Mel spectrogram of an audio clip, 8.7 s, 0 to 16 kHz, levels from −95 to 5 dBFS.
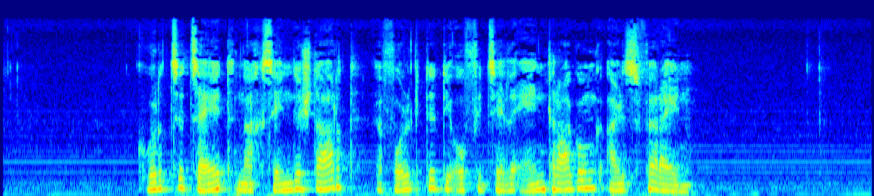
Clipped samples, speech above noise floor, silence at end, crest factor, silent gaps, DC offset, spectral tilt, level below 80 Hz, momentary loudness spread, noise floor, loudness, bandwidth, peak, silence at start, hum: under 0.1%; 30 dB; 1.8 s; 20 dB; none; under 0.1%; -4.5 dB/octave; -58 dBFS; 10 LU; -60 dBFS; -30 LUFS; 11.5 kHz; -14 dBFS; 1.4 s; 50 Hz at -55 dBFS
